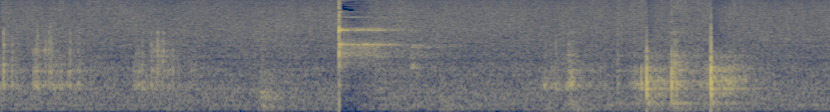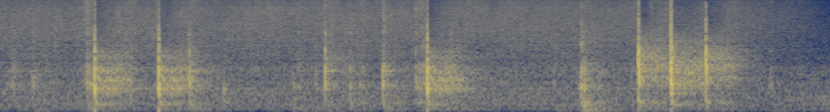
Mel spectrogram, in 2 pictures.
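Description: Walnuts being crushed under a wooden rolling pin on a wooden cutting board: a single sharp click, then irregular cracks and knocks in clusters from about three seconds in.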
